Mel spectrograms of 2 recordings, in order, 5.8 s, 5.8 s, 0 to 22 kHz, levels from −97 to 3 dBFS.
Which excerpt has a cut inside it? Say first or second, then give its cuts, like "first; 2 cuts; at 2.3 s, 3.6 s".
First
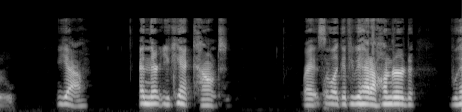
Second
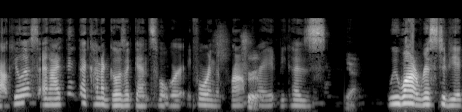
second; 1 cut; at 2.4 s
